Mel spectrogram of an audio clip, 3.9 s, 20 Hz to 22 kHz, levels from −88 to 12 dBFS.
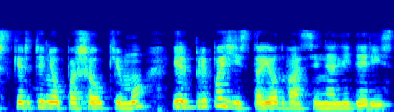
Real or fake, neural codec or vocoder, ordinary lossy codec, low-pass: real; none; AAC, 32 kbps; 7.2 kHz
